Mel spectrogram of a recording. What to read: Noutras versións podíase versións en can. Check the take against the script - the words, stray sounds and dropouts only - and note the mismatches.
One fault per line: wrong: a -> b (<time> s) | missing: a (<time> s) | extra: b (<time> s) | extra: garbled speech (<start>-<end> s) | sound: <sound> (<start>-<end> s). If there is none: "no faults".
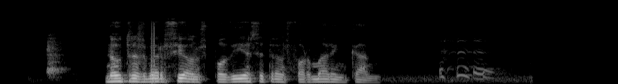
wrong: versións -> transformar (2.7 s)
sound: laugh (4.4-5.2 s)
